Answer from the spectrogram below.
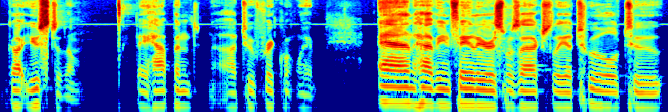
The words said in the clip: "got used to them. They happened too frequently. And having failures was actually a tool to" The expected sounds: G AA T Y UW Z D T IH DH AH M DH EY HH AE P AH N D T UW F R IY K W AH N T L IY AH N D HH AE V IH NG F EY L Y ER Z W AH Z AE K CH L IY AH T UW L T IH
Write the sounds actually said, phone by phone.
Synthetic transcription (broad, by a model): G AA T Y UW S T IH DH AH M DH EY HH AE P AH N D T UW F R IY K W AH N T L IY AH N HH AE V IH NG F EY L Y ER Z W AH Z AE K CH L IY AH T UW L T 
